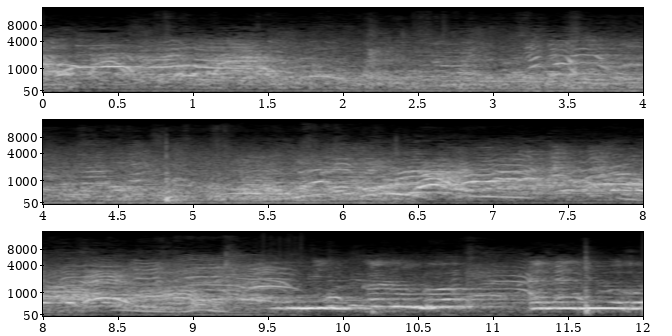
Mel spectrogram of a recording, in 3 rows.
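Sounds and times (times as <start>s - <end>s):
spectators talking: 0.0s - 12.0s
players shouting: 5.7s - 10.1s.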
